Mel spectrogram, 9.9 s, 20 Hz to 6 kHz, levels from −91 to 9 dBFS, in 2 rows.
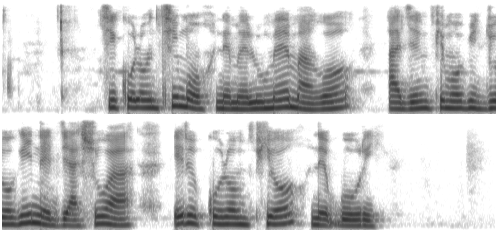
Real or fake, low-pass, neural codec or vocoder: fake; 5.4 kHz; autoencoder, 48 kHz, 128 numbers a frame, DAC-VAE, trained on Japanese speech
